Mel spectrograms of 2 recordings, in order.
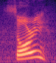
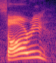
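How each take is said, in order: First: "Sorry" with rounded o, SORE-ee, high rising question; contrasting pronunciation. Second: "Sorry" with open ah, SAR-ee, higher and louder; testing pronunciation. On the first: Vlogger testing a viewer's comment, "Sorry" as SORE-ee. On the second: Vlogger testing a viewer's comment, "Sorry" as SAR-ee. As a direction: try out "Sorry" as sah-ree. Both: Shown as a demonstration. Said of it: "say sorry instead of sorry".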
